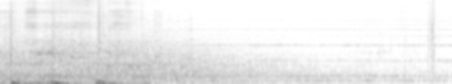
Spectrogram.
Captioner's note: footsteps thudding; tense music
